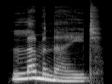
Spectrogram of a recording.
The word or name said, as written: lemonade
